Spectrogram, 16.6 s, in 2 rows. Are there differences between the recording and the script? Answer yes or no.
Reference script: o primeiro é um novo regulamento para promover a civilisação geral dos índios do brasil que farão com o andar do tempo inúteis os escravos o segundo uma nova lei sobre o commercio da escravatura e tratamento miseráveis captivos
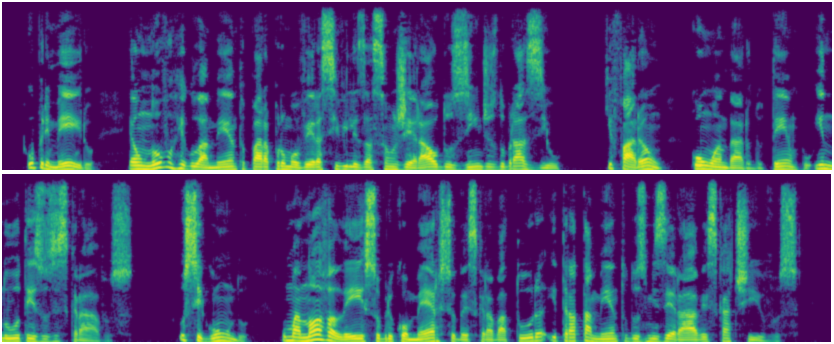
yes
